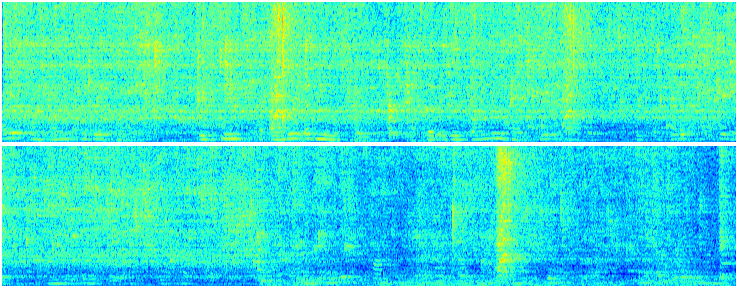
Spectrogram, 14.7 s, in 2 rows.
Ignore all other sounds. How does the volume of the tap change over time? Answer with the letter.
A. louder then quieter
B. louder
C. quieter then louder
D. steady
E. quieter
E.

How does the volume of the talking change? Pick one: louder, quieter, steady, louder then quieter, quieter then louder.
quieter.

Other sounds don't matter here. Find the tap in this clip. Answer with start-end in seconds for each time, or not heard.
0.0-14.6.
